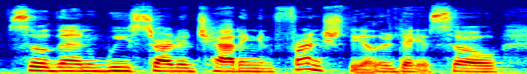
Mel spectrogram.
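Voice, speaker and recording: A woman's voice: lowish voice, fairly even intonation, fairly quick, vocal fry, darkish tone. A woman in her forties whose first language is Portuguese, talking as a real estate agent in an interview, upbeat and emphatic. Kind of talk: interview conversation.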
